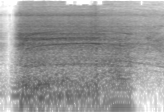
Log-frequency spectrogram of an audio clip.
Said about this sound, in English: You come and you just drill now.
